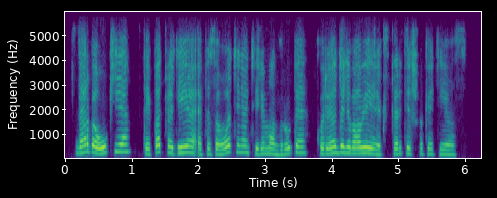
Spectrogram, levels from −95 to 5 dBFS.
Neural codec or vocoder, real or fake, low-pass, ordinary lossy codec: codec, 16 kHz, 8 kbps, FreqCodec, smaller model; fake; 5.4 kHz; Opus, 32 kbps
